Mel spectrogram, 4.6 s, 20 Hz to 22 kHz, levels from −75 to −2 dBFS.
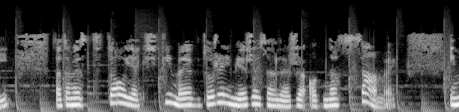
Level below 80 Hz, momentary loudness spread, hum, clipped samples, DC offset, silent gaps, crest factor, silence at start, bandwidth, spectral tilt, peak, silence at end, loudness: -42 dBFS; 11 LU; none; under 0.1%; under 0.1%; none; 12 dB; 0 s; 12 kHz; -5 dB/octave; 0 dBFS; 0 s; -13 LUFS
